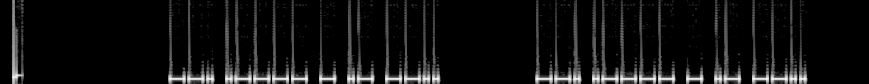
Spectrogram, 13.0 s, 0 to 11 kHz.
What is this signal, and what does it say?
Morse code, heard as a keyed tone, about 17 wpm, 700 Hz. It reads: G1TAZ G1TAZ
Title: DXCC-100 Call Signs - 5 Characters - Repeated 2x - 17wpm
